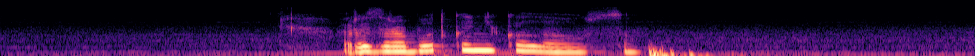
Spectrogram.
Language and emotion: Russian, neutral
